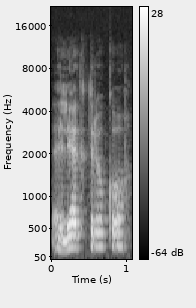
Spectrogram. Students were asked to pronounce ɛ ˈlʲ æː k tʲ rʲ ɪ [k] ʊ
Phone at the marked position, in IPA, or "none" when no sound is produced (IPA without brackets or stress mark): k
